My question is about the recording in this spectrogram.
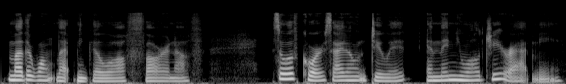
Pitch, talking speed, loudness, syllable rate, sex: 180 Hz, 235 wpm, -20 LUFS, 5.3 syllables/s, female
